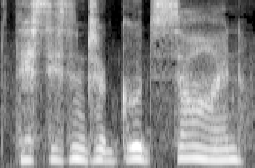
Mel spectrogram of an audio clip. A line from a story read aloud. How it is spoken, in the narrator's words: she whispers to herself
